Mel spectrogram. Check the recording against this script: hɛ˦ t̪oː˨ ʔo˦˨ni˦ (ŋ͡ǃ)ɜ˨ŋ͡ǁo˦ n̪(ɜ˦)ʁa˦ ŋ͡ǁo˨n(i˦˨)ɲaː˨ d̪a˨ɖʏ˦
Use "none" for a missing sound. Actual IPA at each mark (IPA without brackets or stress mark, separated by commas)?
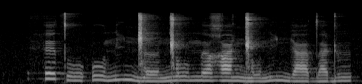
ŋ͡ǁ, ɜ˦, i˦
